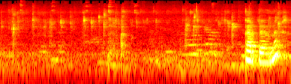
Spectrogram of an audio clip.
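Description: Curry leaves dropped into hot oil already holding mustard seeds and cumin for a soya curry, giving a watery crackling sizzle that swells near the end, heard close under a talking voice.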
